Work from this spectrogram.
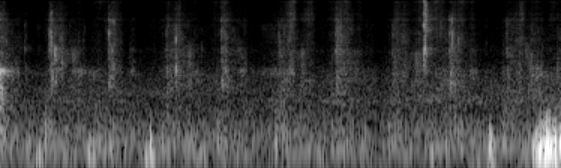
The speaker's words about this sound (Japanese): ちょっと今、歩きながらまた喋れますね。こう砂の上を、土の上を歩くことがよく聞こえるかと思います。このステレオマイク、本当に感度がいいというか、結構細かい音まで拾うんですよね。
